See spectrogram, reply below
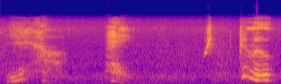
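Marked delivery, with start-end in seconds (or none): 0.1-1.6 soft unvoiced whisper to a pet. Real, not acted. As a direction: breathe it to the dog. Cooing at pet.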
